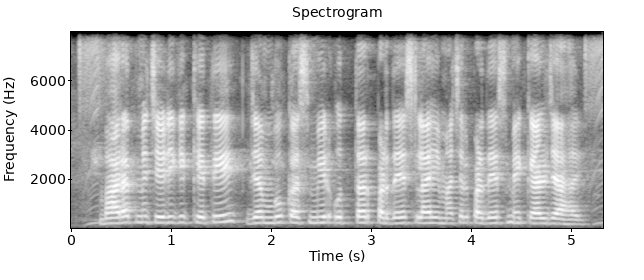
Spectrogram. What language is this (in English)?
Magahi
